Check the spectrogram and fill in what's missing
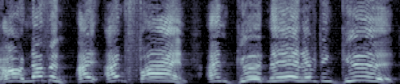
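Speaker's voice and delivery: high, loud, overdone reassurance; put-on cheerfulness. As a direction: insist too hard that all is fine. Acted denial that anything is wrong.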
